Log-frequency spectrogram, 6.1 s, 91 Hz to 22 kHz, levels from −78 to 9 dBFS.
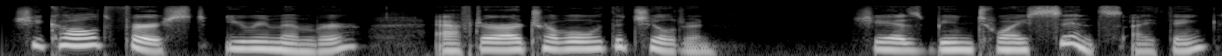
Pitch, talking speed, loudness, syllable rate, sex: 185 Hz, 175 wpm, -18 LUFS, 5.2 syllables/s, female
